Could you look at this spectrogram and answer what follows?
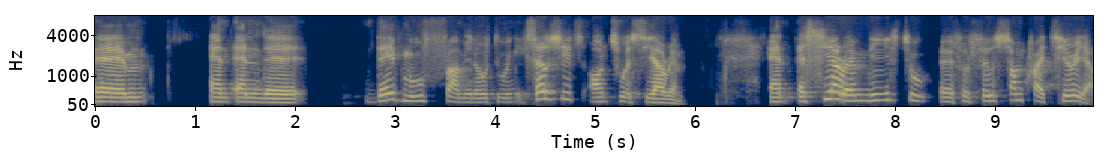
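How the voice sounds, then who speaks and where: A man with a Danish accent speaks fairly slowly at a fairly high pitch, his intonation lively. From Denmark. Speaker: entrepreneur and angel investor. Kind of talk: webinar Q&A. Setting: live webinar. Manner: halting, many fillers and repetitions.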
